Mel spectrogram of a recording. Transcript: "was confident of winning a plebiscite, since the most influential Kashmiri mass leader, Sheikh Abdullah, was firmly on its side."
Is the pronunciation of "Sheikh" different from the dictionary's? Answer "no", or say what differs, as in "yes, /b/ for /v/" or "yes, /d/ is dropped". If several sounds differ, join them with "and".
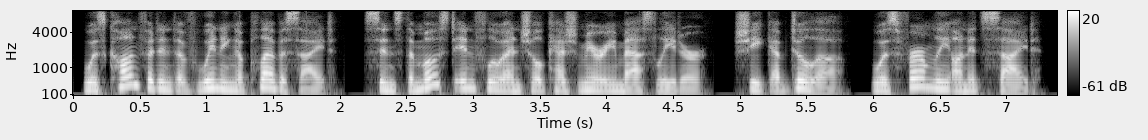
no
